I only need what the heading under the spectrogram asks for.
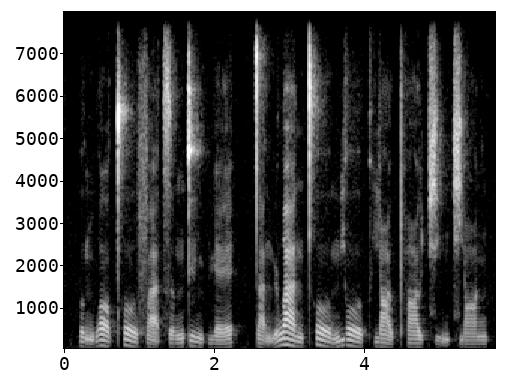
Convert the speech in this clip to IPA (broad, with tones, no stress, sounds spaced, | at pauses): ʊ̰˨˩ ŋ w ɔ˥˨ t̪ʰ o˥˨ ʊ̯ f ä̰˨˩ t͡s ɤ˨˦ ŋ t̪ y˥˨ n p ɥ ɛ˨˦ | t̪ a̰˨˩ n ɻ w a˥˨ n t̪ʰ o˥˨ ʊ̯ m j o˥˨ ʊ̯ pʰ j ɑ˥˨ ʊ̯ pʰ ɑ˦ ʊ̯ t͡ɕ ḭ˨˩ ŋ t͡ɕ j ɑ˦ ŋ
